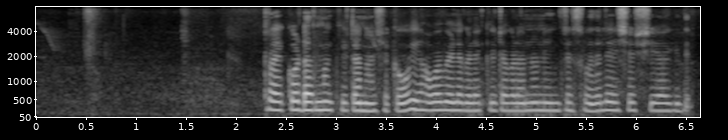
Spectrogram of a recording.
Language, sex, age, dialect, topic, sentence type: Kannada, female, 31-35, Central, agriculture, question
